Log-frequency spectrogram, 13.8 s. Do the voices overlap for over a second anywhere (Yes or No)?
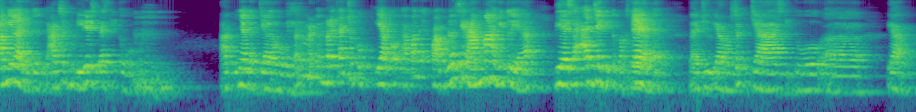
No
